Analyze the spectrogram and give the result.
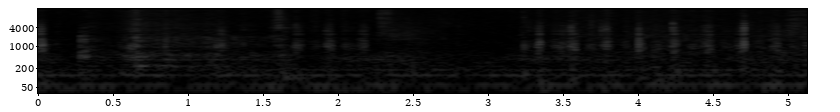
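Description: A flat paintbrush with a metal ferrule is pressed and scrubbed across a textured flat canvas panel coated in wet green paint. Soft, dry bristle scratches and short bright swishing strokes are heard over a steady low hum. The strokes grow slightly sharper and more distinct toward the end.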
